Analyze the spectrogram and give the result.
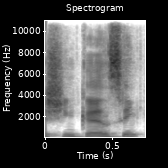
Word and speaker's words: Shinkansen: É a minha pronúncia de japonês, que é zero, mas eu vou falar aqui, é Shinkansen.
